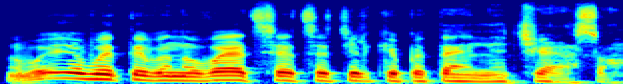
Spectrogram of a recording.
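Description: Sinister cold male assassin, voiced by a man, sardonic, mellow tone, dry sound. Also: on the high side, expressive, normal speed, dry recording. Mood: menacing. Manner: menacing, sardonic.

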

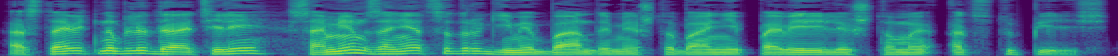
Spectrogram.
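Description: A calculating male commander talks through his battle plan in a measured, persuasive way, voiced by a man reading the book. His voice sits a little low and is recorded dry and close. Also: fairly even intonation, fairly bright tone, no echo. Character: calculating male army commander, cool and strategic.

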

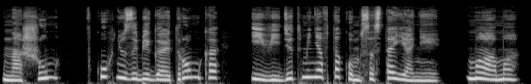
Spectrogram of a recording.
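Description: Higher-pitched woman narrating an audiobook. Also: moderate pace, dry recording, studio quality. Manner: lively, expressive storytelling with voiced dialogue. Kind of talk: first-person audiobook narration.

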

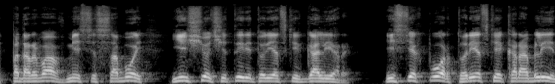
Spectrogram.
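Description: A male audiobook narrator with a steady, measured delivery. His voice sits somewhat higher than most men's. He reads scripted prose throughout.

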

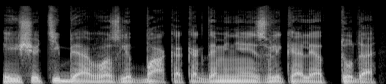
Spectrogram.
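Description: Audiobook role: a loyal male swordmaster, terse and restrained, read by a man with a very deep, dry voice. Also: moderate pace, gravelly, no room sound, full character voice.

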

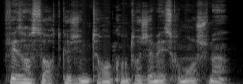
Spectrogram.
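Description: A man's voice: fairly low pitch, moderate pace, mellow, close to an everyday voice. A man reading the part of a domineering old inventor who scolds his son in an audiobook. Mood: furious. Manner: commanding, heated. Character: domineering old male inventor, quick-tempered father.

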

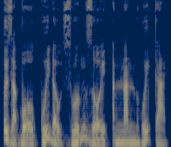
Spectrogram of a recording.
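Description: A man narrating a first-person romance story in a lively way, stammering when his characters speak. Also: medium pitch, brisk, breathy edge, no room sound.

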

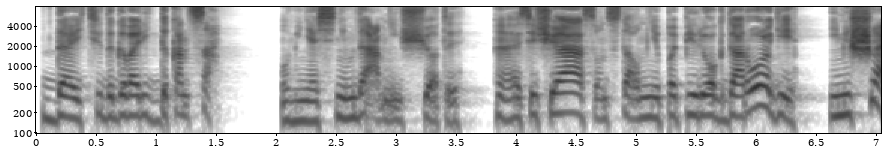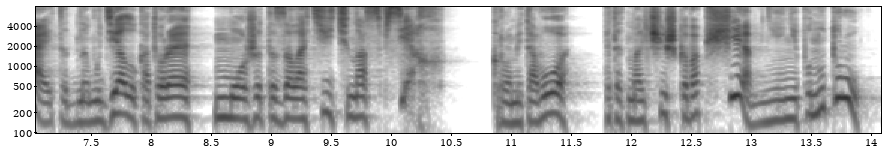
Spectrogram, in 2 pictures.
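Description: A woman voicing a spiteful, boisterous male dwarf who talks slowly and sneers. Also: on the low side. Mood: sneering.

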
